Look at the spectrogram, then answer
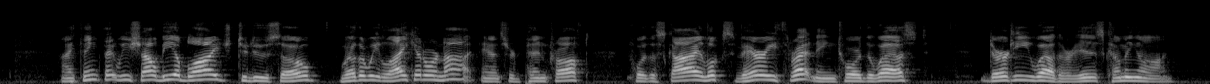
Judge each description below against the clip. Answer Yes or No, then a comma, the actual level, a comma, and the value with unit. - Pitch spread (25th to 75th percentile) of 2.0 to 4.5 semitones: No, average, 5.2 semitones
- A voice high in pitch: No, medium, 175 Hz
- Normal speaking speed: Yes, average, 160 wpm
